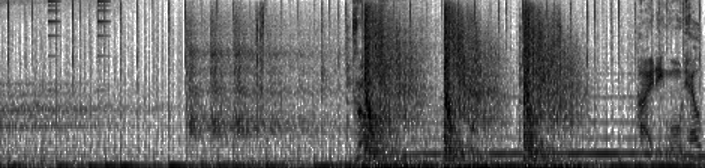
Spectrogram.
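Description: Revolver shots in the video game Metal Gear Solid: The Twin Snakes, three loud sharp blasts about a second apart, each with a booming tail, over a low rumbling game soundtrack.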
